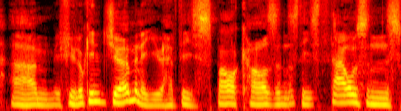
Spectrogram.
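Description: Ordinary pitch variation and a moderate pace mark this man's unremarkable speaking voice at medium pitch. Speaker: financial podcast host. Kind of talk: news reading and interview. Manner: formal.

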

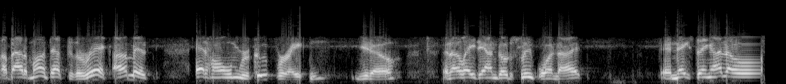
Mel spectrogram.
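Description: With a Southern US accent, a man speaks at a moderate pace and fairly high pitch, his loudness very even, his pitch variation ordinary, and his long pauses frequent, in a dry, close sound with no echo. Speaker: caller. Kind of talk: testimony. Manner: halting.

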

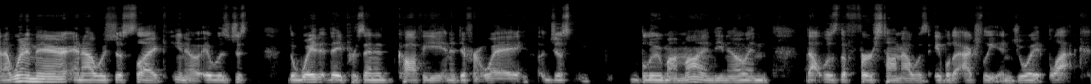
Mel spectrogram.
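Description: A man with an American accent talks at a fairly quick pace in an unremarkable speaking voice, his fairly low pitch carried by fairly even intonation. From US South, Georgia (west of Atlanta). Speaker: coffee roaster and business owner. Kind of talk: casual interview. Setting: video call.

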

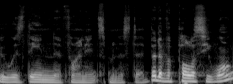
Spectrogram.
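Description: Over a silent background in a very clean recording, a man speaks with a New Zealand accent at a fairly quick pace. His voice is fairly low in pitch, with a dark, mellow tone. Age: 50s. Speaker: journalist and podcast host. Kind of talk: solo commentary podcast. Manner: casual with many filler words.

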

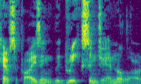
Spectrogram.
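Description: Somewhat breathy, a man with a Scottish accent talks at a fairly quick pace. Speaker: podcast host. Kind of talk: casual interview chat. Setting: remote audio call.

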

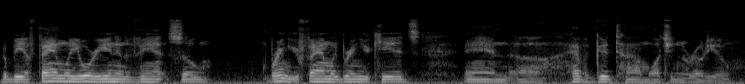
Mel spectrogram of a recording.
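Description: With long, frequent pauses, a man talks in a somewhat breathy voice with fairly even intonation. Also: medium pitch for a man, moderate pace. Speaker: county sheriff. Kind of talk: casual interview. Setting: office.

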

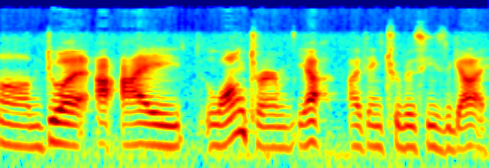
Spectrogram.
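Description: A woman's fairly low voice in a Chicago accent, against a quiet background. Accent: Chicago Midwestern. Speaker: sports journalist. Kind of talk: casual chat.

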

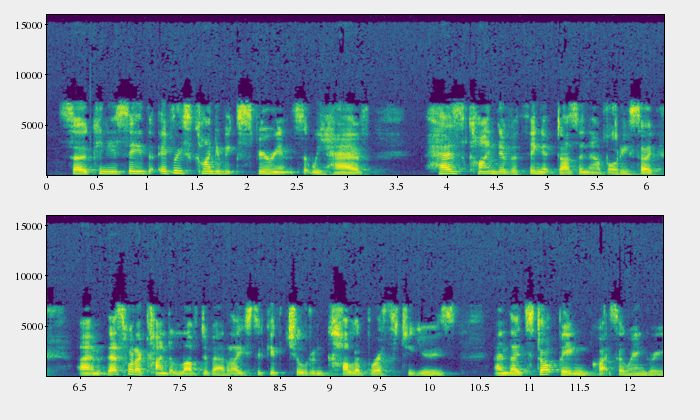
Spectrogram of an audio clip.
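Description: An Australian accent at a moderate pace, with ordinary pitch variation. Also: woman. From Western Australia wheat belt. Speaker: parenting author and educator. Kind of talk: casual interview chat. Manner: energetic, animated.

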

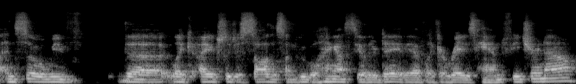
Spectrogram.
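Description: Talking at a fairly quick pace, a man with an American accent uses a normal speaking voice at a medium pitch with fairly even intonation. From US Midwest, Kansas City. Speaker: startup lawyer. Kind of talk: interview.

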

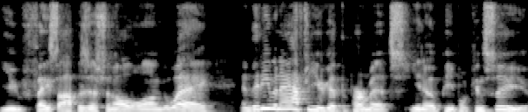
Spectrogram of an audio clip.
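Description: A man with an American accent talks at a fairly quick pace, with lively intonation and a fairly high pitch. He has an unremarkable speaking voice. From US South, Georgia. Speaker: veteran journalist and book co-author. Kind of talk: interview conversation.

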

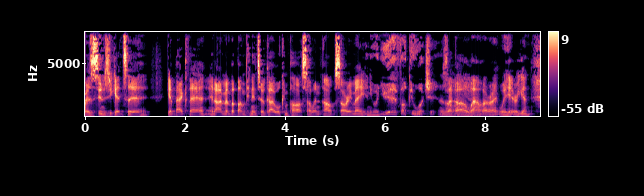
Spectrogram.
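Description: Hardly pausing, a man talks at a very fast pace. Noticeable background noise runs underneath. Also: medium pitch for a man, ordinary pitch variation. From South Africa and England. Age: 30s. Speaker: podcast guest working in retail. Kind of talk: casual chat. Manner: animated.

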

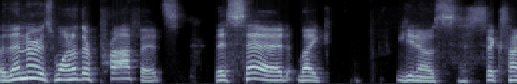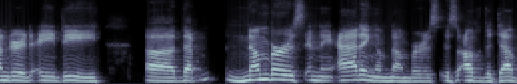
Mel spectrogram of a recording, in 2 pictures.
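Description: In a very clean recording with a silent background, a man with an American accent and a plain, everyday voice speaks at a fairly slow pace with a fairly high pitch and ordinary pitch variation. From Syracuse, New York, US. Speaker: filmmaker. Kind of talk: casual chat.

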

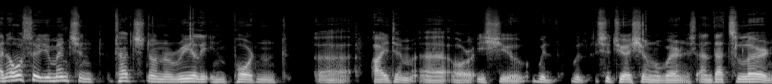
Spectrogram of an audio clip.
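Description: A man's medium-pitched voice with a Finnish accent, lively intonation and a moderate pace. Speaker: construction technology consultant. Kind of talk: interview conversation. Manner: halting, many fillers.

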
